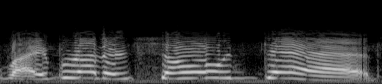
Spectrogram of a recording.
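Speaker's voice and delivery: very slow, high wail; hammed-up drawn-out lament; wailing grief. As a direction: howl the grief, stretching each word out. Caller wails about dead brother.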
